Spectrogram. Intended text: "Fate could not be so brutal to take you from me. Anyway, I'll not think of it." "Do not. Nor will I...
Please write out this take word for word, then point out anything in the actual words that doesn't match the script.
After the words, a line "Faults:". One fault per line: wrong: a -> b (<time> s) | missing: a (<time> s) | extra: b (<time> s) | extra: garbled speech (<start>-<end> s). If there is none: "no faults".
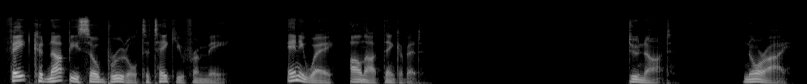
"Fate could not be so brutal to take you from me. Anyway, I'll not think of it." "Do not. Nor I...
Faults:
missing: will (7.7 s)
